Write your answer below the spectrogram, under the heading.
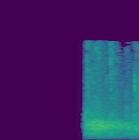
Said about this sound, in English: Could you give them a hand clap of praise before you're seated?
